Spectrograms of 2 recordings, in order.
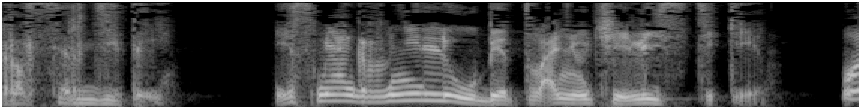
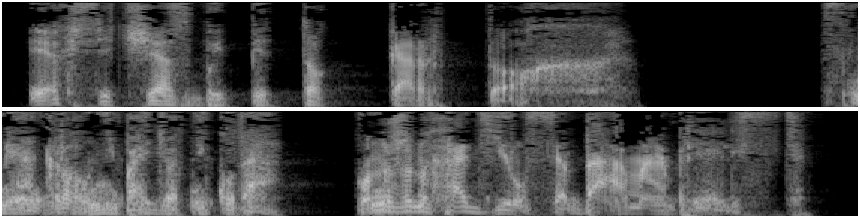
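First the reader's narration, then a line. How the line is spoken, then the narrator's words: Hissed. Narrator (Russian): прошипел Горлум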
